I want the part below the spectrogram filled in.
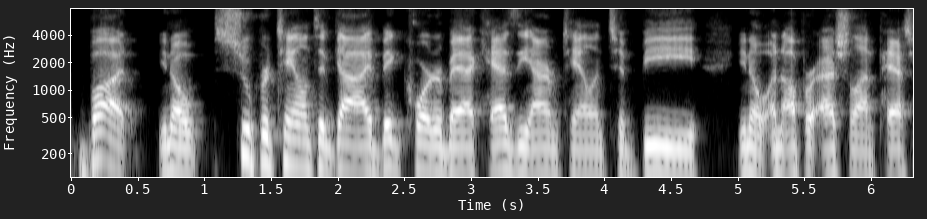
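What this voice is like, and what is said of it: Western New York Buffalo accent. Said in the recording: “This is such a unique accent ... It's Western New York, right? Buffalo area.”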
